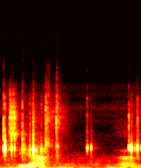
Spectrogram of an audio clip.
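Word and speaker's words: Tuatha: Lu and for the Tiath and the Danan. Yeah, this is how I thought. Cool. Wait, that's not Tiath wrong. Tiatha, sorry.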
